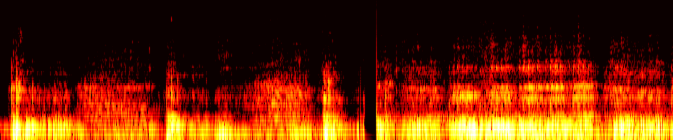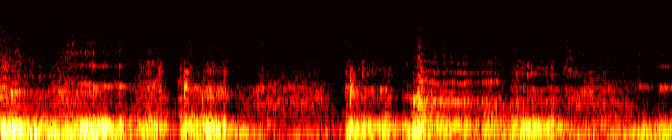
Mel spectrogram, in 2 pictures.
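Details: Black panther giving deep, rough roaring calls, a run of irregular throaty bursts with low rumbling energy and harsh upper harmonics, broken by brief pauses.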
